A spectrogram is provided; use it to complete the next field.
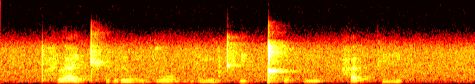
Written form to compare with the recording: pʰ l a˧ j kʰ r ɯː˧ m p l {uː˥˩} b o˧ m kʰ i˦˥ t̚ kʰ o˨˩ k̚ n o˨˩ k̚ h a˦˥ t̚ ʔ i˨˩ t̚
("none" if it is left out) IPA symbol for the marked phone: uː˥˩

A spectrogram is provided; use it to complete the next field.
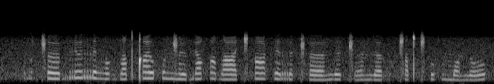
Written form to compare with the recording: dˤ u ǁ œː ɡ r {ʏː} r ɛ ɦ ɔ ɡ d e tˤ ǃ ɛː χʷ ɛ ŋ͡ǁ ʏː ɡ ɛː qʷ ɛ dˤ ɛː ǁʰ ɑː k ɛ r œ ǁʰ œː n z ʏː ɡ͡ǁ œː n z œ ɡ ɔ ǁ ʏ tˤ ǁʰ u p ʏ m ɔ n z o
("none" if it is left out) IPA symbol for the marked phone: ʏː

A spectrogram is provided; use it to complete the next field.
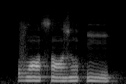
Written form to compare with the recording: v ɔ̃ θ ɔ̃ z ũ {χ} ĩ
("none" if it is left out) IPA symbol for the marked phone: ʔ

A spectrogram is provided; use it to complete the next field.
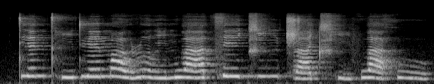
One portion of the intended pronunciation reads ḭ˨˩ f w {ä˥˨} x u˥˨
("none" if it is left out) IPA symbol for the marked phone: ä˥˨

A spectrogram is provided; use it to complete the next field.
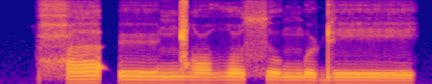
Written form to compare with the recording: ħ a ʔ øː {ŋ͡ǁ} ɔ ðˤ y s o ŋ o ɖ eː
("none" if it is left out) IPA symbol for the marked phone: ŋ͡ǁ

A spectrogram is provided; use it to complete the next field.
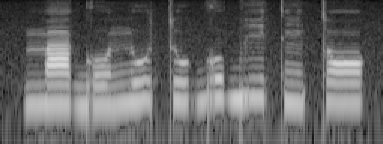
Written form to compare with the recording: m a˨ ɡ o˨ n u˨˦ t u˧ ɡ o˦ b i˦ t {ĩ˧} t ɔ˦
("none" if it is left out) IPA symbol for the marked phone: ĩ˧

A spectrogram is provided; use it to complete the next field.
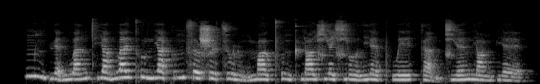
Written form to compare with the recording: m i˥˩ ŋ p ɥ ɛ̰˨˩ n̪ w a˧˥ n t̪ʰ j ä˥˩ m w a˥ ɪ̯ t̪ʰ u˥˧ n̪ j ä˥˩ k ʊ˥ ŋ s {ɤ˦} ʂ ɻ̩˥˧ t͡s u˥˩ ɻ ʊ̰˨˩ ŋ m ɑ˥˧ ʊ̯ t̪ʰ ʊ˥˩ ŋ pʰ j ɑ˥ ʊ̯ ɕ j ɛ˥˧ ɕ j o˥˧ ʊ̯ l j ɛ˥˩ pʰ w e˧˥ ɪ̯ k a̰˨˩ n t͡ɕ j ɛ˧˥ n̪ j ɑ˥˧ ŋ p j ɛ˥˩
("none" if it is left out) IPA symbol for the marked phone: ɤ˥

